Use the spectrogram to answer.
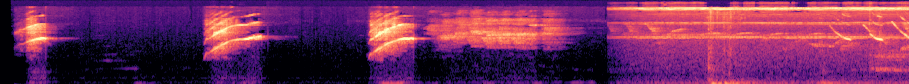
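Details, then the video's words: Canary giving three separate short rising-then-falling whistled notes about a second and a half apart, followed by hissing noise and faint high tones. "Υour Canary Will Sing UNSTOPPABLY"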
